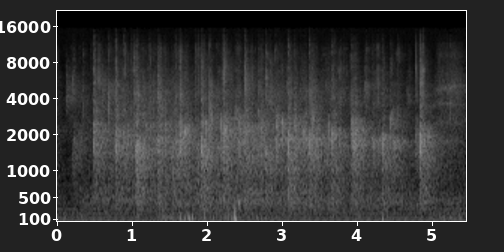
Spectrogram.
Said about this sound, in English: So once again, give yourselves a, a round of applause.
